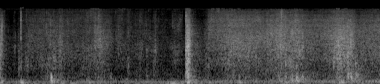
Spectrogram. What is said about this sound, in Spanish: Fregar el suelo. Correcto, es una oh, mopa fregando el suelo.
